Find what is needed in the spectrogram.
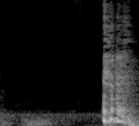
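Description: A man coughs once, a short loud cough into his hand near the end.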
